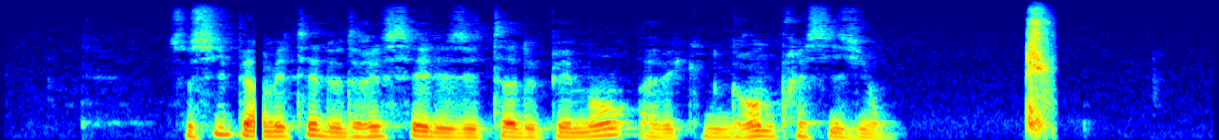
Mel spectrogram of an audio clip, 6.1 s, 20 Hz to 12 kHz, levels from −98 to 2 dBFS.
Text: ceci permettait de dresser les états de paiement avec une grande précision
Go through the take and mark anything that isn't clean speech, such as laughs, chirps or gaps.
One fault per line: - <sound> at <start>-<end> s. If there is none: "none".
- dropout at 1.3-1.3 s
- sneeze at 5.1-5.3 s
